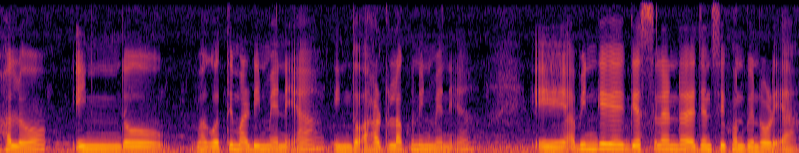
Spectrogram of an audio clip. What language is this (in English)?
Santali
